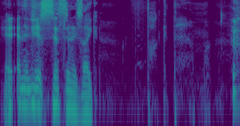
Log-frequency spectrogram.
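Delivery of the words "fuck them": breathy hushed curse, barely voiced; whispered curse. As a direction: mutter it under your breath like a secret grudge. Retold grumpy cat? quiet curse.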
